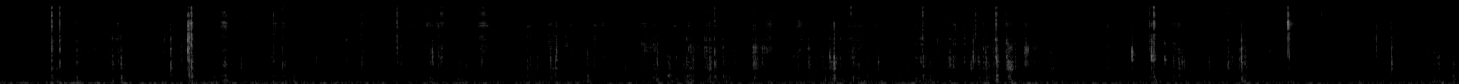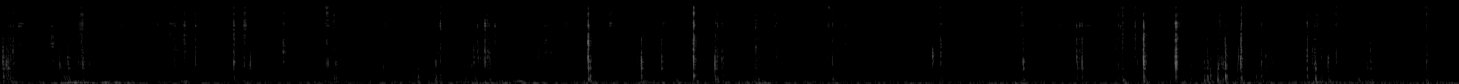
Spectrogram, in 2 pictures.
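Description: Origami paper being folded by hand: quiet crinkling and sharp crackles as the sheet is creased and pressed flat, with a busier stretch of rustling from about seven to ten seconds in.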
